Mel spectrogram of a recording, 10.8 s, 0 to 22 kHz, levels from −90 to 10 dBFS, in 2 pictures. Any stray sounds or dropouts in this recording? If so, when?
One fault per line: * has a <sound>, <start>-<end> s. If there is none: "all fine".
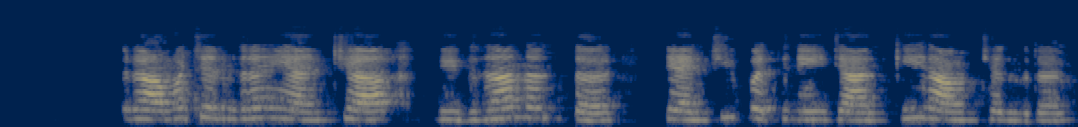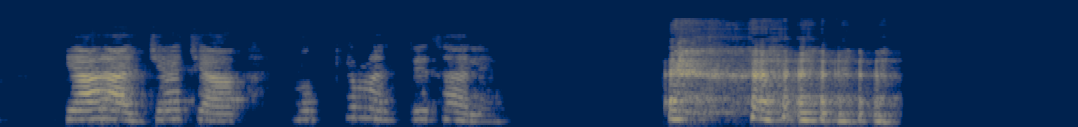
* has a laugh, 8.7-9.9 s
